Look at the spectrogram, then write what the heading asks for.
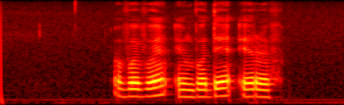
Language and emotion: Russian, neutral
